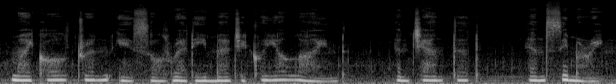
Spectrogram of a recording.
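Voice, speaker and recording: A woman playing a crafty, slightly defensive forest witch in an ASMR roleplay, speaking in a soft breathy whisper with measured, dry delivery. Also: fairly low pitch, slight background noise, low-quality recording. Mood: sly, businesslike. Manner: slow, measured, matter-of-fact with dry asides. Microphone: close ASMR microphone.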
